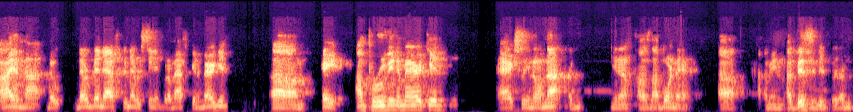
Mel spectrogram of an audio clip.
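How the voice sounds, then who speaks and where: A man's voice: medium pitch, fairly bright tone, highs cut off. A man in his thirties from the Southern US, talking casually on a discussion panel, rambling with restarts and fillers. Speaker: panel guest.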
